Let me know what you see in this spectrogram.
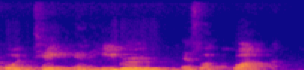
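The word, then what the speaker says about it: לקח: The word for take in Hebrew is laqaq. Laqaq, which is L-A-Q-A-C-H, or la and ah together, the qua and the ah, the ka and the ha. And it's spelled L-A-Q-A-C-H.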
